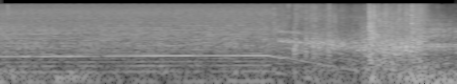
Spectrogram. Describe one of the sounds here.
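A racing car engine roars at high speed, then its pitch drops.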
